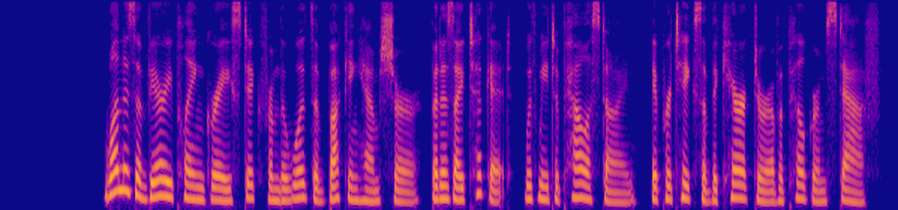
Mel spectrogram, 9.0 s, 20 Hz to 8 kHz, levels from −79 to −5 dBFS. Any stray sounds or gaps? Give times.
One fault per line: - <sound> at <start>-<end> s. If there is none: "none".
none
